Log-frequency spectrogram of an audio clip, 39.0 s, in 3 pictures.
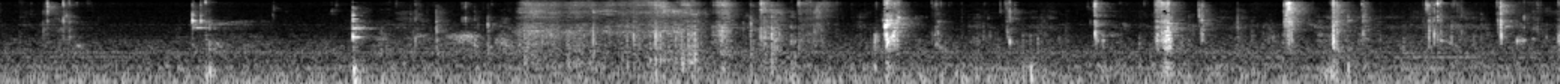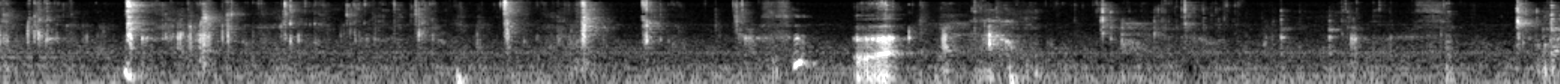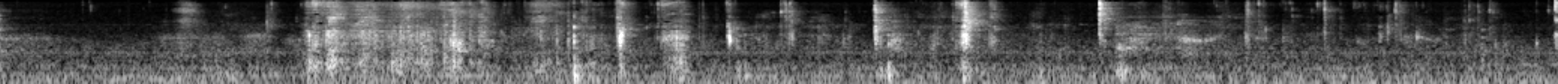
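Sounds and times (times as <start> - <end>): throaty vocal sound: 20.1 - 20.6.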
